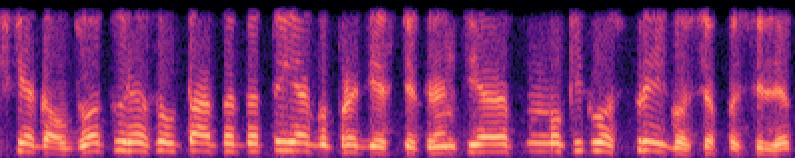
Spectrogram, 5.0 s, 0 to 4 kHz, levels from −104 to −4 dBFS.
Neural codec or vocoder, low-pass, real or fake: none; 3.6 kHz; real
